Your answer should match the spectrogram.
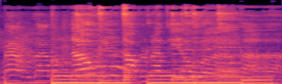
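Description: Acoustic guitar playing with a man singing over it. About a second in it gets louder for two long held passages.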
